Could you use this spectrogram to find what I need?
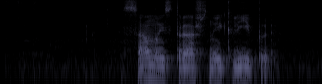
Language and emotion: Russian, neutral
